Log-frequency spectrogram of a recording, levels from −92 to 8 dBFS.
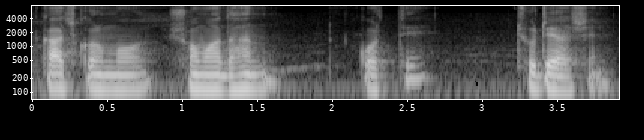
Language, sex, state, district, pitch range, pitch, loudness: Bengali, male, Tripura, West Tripura, 120-140 Hz, 125 Hz, -22 LUFS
